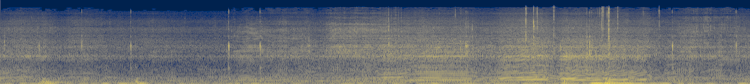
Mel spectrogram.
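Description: Motocross bike engine running under hard throttle, its pitch rising and falling with throttle and gear changes and loudest about six seconds in, heard over wind noise, with a few sharp clicks.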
